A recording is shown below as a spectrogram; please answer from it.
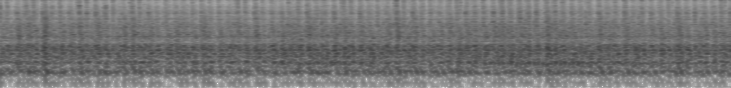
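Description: A sewing machine stitches a pocket onto an apron, a steady fast whirring hum running continuously and close-up with no pauses.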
